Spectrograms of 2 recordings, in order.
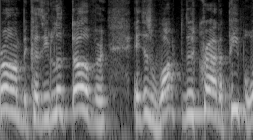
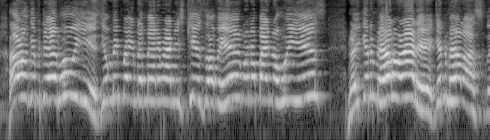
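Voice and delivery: much louder and higher, raging father; furious father shouting; 10 semitones higher, 7 dB louder, faster than usual. Retold or imitated. Father ordering son's friend off the property, raging shout. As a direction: shout him down like a dad who won't listen. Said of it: "that's the way he was talking to me".

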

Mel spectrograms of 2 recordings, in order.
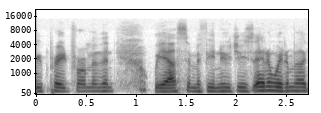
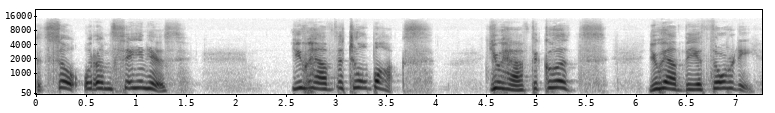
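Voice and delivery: preaching at full force; 5 semitones higher, 6 dB louder than usual. Acted. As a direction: drive each line at the congregation. Preacher exhorting the congregation.

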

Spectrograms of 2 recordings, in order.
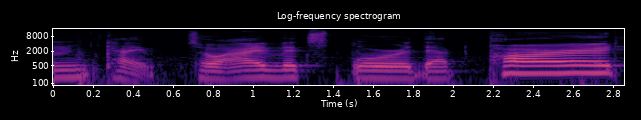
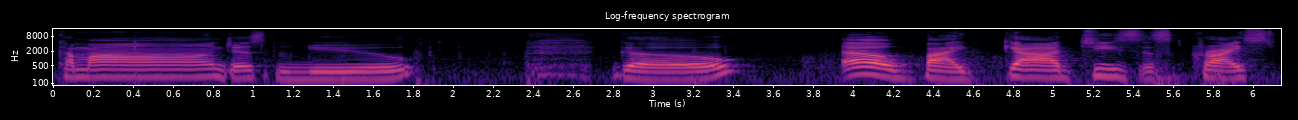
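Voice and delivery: ordinary talk

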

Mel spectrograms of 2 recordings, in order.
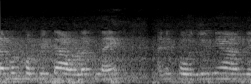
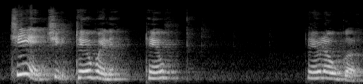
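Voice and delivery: loud scolding; 3 semitones higher, 5 dB louder than usual. Real, not acted. Mother loudly scolding the toddler to put it down.

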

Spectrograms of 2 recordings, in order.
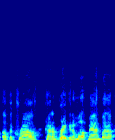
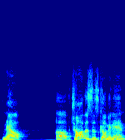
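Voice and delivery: ordinary talk

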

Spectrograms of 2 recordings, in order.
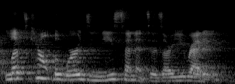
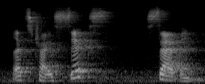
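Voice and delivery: ordinary talk

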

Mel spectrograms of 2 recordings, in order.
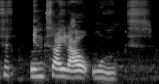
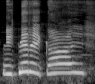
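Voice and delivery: loud happy shout of victory; excited cheer; 6 semitones higher, 4 dB louder than usual. Real, not acted. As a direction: cheer it out, thrilled. Celebrating a win in game.

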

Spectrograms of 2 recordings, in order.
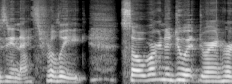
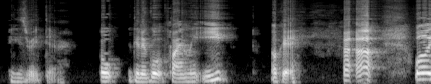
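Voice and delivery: usual speaking voice

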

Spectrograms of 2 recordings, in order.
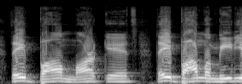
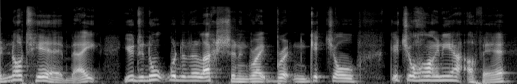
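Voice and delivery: softer, hammed-up British accent; put-on British accent; 5 dB quieter than usual. Mock Briton telling Biden to get out, British accent. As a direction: play a scolding Brit, quieter. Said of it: "I'm sorry for my British accent".

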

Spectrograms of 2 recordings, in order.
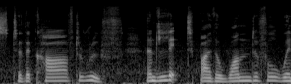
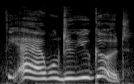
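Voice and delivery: high, loud call from above; 9 semitones higher, 6 dB louder than usual. A narrator's reading. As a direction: call it down to someone below. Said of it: "he called".

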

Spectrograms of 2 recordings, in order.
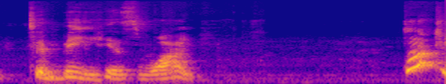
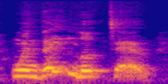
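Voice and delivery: usual speaking voice

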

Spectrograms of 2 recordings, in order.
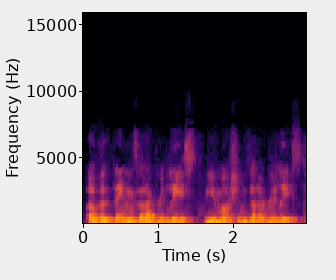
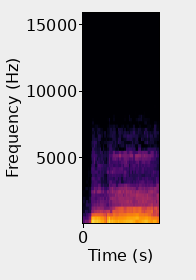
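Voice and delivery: yawning; 6 dB louder than usual. Real, not acted. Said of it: "I was yawning through some of this".

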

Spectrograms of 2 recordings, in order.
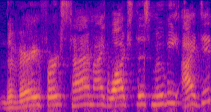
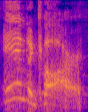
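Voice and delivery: louder, higher punchline; shout; 9 semitones higher, 7 dB louder, slower than usual. Real, not acted. Punchline outburst.

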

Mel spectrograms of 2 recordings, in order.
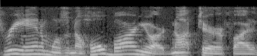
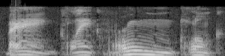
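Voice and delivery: bang out the machine noises; loud, high-pitched clanking sound words; loud crash noises; 5 semitones higher, 5 dB louder, much slower than usual. A narrator's reading. Narrator voicing a clanking blue machine's arrival, loud noise words.

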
